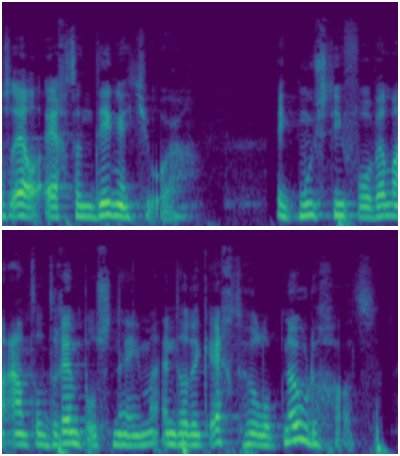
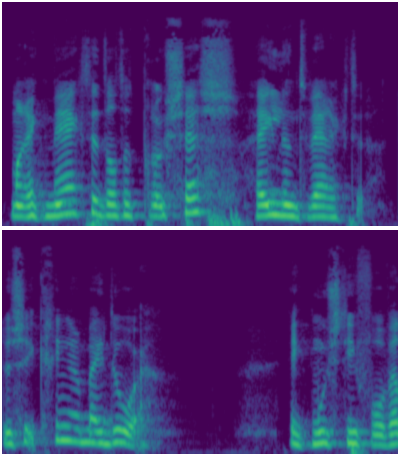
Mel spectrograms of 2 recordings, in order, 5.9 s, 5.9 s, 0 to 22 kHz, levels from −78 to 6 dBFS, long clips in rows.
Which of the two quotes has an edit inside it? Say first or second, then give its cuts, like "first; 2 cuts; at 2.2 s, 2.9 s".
first; 2 cuts; at 2.0 s, 4.1 s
